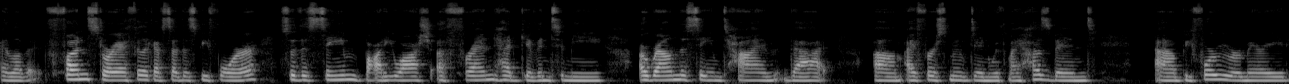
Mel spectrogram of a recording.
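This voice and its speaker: In a flat monotone at a medium pitch, a woman speaks at a moderate pace on a very clean recording with a silent background. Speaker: beauty youtuber. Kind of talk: product review vlog. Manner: casual, chatty.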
